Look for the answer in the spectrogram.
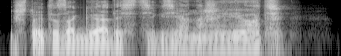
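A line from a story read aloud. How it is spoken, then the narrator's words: Grumble. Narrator (Russian): проворчал он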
